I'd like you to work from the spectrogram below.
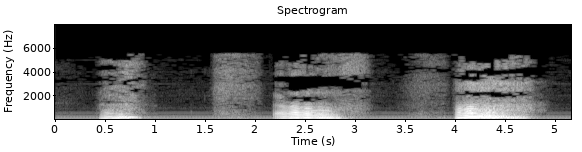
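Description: A person groans in three drawn-out, voiced moans, with fainter breathy sounds in between, pitch sagging within each groan as if in sorrow and hopelessness.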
